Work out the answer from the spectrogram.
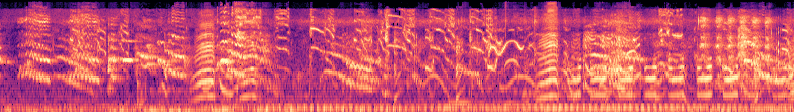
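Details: Green parrot chirping: a loud crowd of birds giving shrill curved chirps and squeals in constant overlapping chatter, with a low rumble underneath throughout.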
